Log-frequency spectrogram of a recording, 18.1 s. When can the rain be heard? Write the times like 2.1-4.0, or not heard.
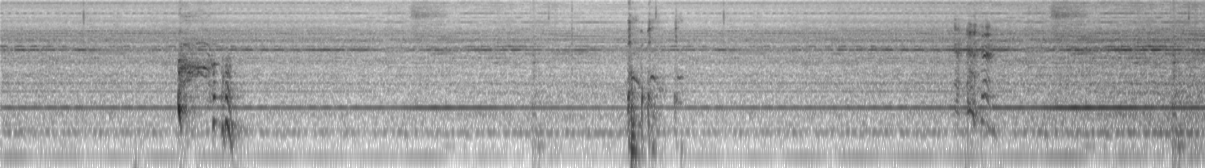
not heard.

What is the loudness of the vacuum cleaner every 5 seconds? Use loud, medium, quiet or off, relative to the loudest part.
medium, medium, medium, loud.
